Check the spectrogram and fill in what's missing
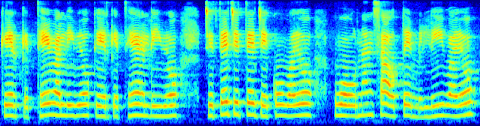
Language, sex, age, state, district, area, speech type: Sindhi, female, 45-60, Gujarat, Ahmedabad, rural, spontaneous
